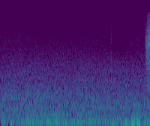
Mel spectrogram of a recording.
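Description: Steady low rumble of outdoor background noise with a faint hiss, with the start of speech right at the end.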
